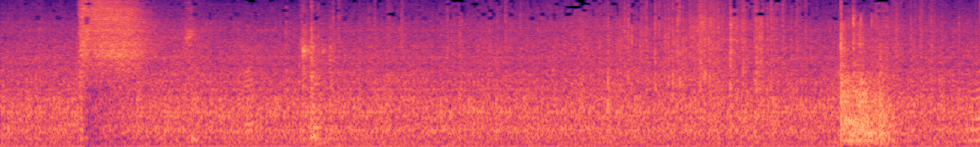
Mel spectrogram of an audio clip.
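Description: Ready-mix concrete truck running steadily while concrete slides down its chute. A short hiss of air comes about half a second in, and a louder rush of noise near the end as the chute is swung over.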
